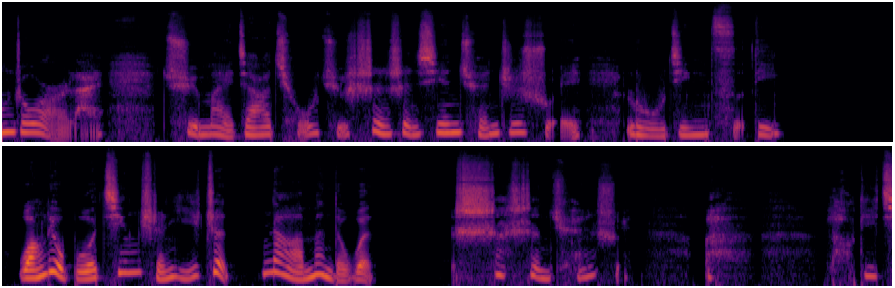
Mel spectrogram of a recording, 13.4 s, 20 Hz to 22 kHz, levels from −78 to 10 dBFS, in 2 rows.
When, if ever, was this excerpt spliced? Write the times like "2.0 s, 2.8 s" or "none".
9.5 s

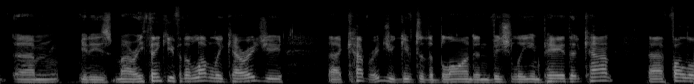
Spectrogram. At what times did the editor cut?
none

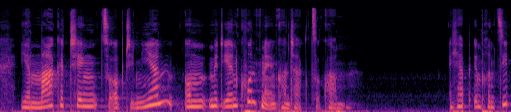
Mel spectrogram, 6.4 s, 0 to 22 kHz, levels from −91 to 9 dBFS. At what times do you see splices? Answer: none

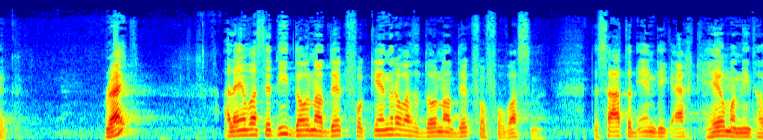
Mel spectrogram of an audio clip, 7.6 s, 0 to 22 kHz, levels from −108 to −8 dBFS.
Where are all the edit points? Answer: 6.4 s

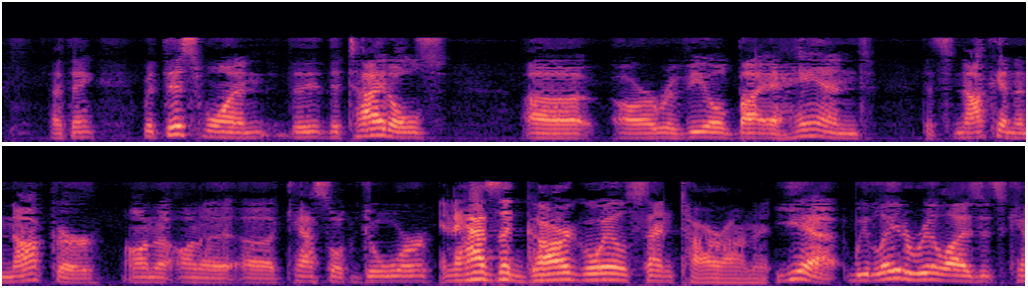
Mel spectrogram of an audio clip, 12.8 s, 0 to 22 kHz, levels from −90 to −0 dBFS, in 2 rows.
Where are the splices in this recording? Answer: none

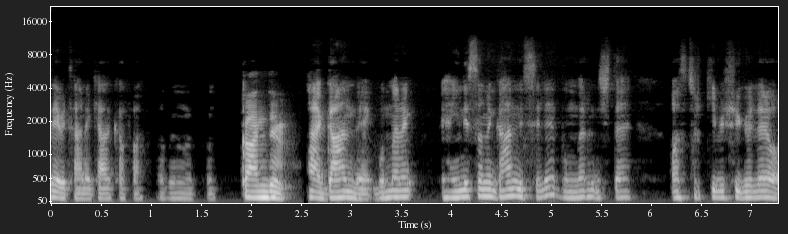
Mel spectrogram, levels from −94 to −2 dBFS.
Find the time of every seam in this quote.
1.0 s, 2.5 s

